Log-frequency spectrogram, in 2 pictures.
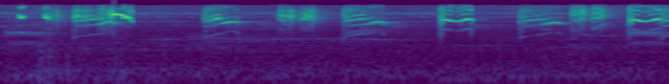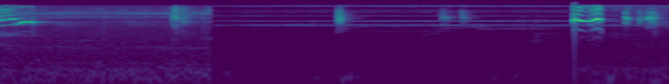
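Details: Javan munia in the wild with chicks at the nest, a male calling: busy runs of high, sharp cheeping chirps in repeated bursts for about six seconds, then quieter scattered notes and one last burst.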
